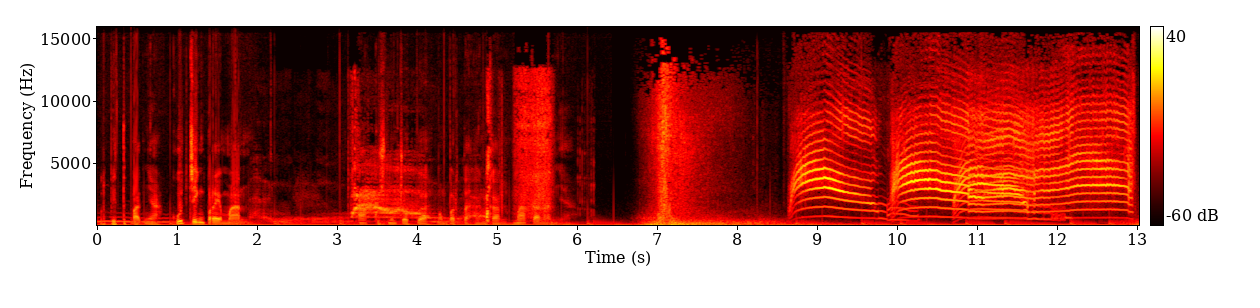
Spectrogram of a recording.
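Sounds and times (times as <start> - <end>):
cats yowling aggressively: 1.7 - 4.9, 8.6 - 13.0
quick whoosh: 6.7 - 8.3.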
